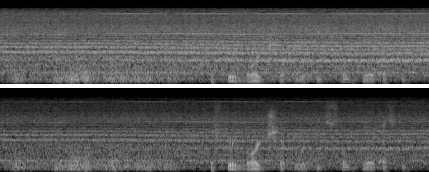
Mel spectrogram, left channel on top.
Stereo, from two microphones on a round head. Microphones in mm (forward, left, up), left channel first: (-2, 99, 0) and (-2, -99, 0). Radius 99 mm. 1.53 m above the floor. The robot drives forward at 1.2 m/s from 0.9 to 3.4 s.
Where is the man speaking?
45° right (ahead or behind); by 4.1 s 10° right (ahead or behind).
